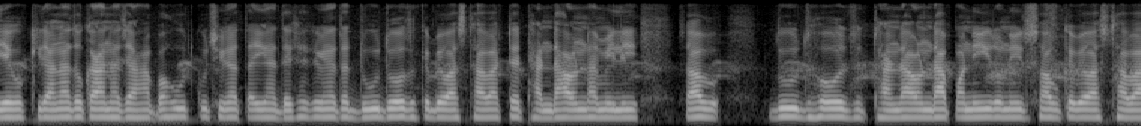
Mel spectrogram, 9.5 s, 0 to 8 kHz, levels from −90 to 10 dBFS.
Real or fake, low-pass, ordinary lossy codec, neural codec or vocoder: real; 7.2 kHz; none; none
